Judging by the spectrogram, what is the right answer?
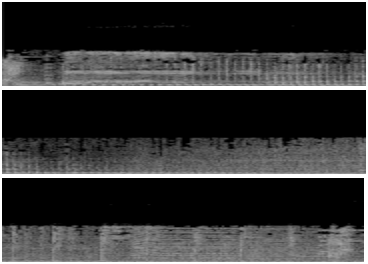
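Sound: car engine driving away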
